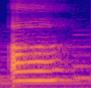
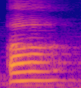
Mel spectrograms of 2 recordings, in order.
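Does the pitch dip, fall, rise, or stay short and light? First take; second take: short; short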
